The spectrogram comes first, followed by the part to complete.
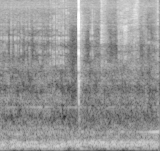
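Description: Scissors snipping a strip of paper: one sharp snip about a second in, then a few softer cutting sounds.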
